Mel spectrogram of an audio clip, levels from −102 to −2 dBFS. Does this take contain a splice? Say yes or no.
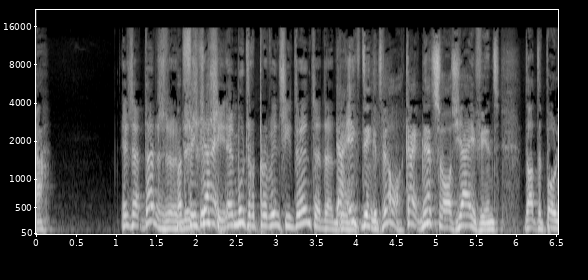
no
